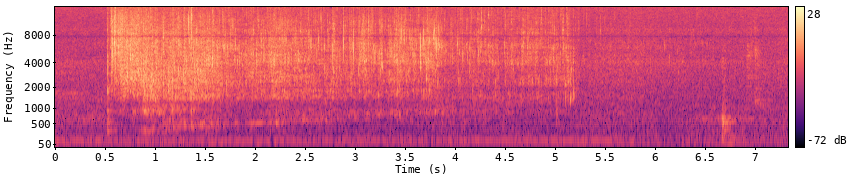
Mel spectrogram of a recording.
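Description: Sparge water, about 2 gallons, runs and trickles steadily into an all-grain lager mash for several seconds, then tapers off to a quieter splash with a faint clunk near the end.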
